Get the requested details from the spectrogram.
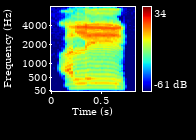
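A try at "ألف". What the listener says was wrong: আলিফ টান হবে না, খেয়াল করে পড়বেন। আলিফ।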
